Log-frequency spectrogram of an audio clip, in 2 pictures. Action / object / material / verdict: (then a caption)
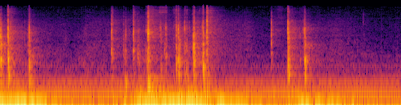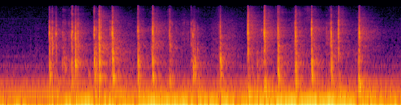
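tap / plastic computer keyboard keys / plastic / none. Fingertips type on an RGB backlit computer keyboard with plastic keys, producing quick runs of sharp, bright clicks in two bursts separated by a brief pause. A steady low hum sits beneath the tapping throughout.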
